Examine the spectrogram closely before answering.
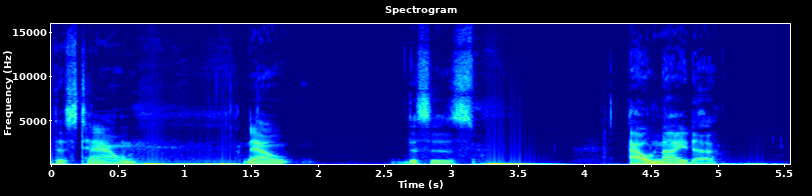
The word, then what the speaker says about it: Oneida: town now this is al naida right where's aldenaida it's a little bit north of us so al nida some people say oneida one one ida if you listen to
